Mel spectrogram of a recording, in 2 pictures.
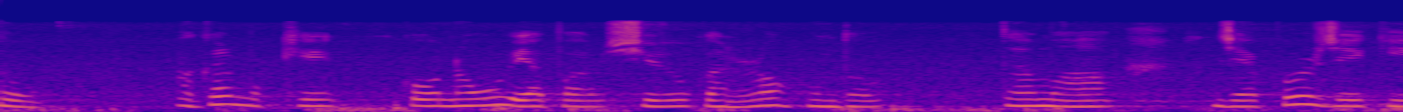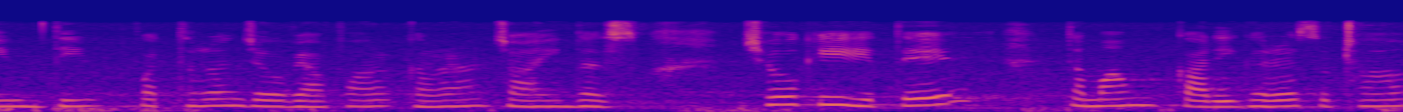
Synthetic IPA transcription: t̪ʰoː | ɐɡəɾmũːkʰekoːnɐũʋijaːpaːɾʃʊɾukɐɾɪɽ̃oɦũːn̆d̪ot̪ɐmã | d͡ʑɛːpʊɾd͡ʑeːkiːmt̪ifɐt̪ʰəɾənɪ̆d͡ʑoːʋjaːfaːɾɡɐɾəɽ̃t͡ɕaːɦĩːn̆d̪əsɪ̥ | t͡ɕʰoːkiɦɪt̪e | t̪ɐmaːmkaːɾiɡəɾəsʊʈʰa

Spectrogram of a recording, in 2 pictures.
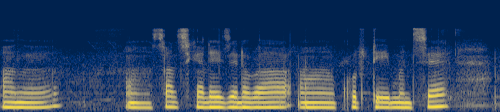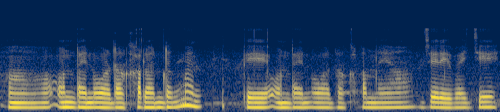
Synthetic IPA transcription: aŋɯ | sansi̥kʰalezenaβa | kʰuɾtijmɯnse | ɔnlajnɔwaɾdaɾkʰalamdɯŋmɯn | b̥eɔnlajnɔwaɾdaɾkʰalamnajazeɾeβajde

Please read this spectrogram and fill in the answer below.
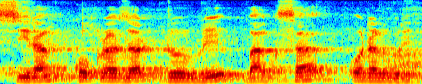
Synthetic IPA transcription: siɾaŋkɔkɾazaɾdubɾibaksa | ɔdalɡuɾi

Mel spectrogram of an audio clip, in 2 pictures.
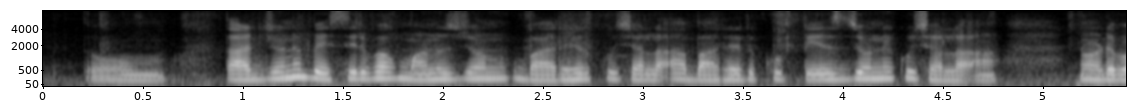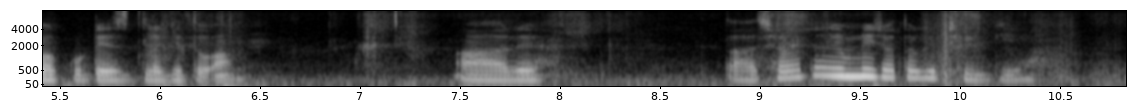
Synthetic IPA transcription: t̪ot̪aɾd͡ʒonːebesiɾbʱaɡmanusd͡ʒonkbaɾɦeɾkut͡ʃala̰ʔabaɾɦeɾkuʈesʈd͡ʒonekut͡ʃala̰ʔanɔɽebakːuʈes̬ʈlaɡit̪ɔ̰ʔa | aɾ | t̪aɾt͡ʃʰaɽat̪oemnid͡ʒɔt̪okiʈʰik̚ɡija

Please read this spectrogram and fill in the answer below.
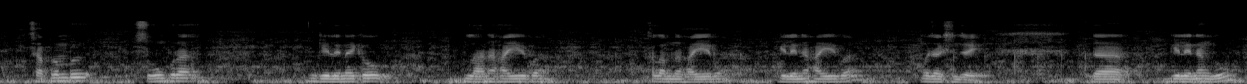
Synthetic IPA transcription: sapɾambɯsubɔŋpɯɾa | ɡelenajkʰaw | lanaɦajeba | kʰalamnaɦajebaɡelenaɦajeba | mɔzaŋsind͡ʒaj | da | ɡelenaŋɡu

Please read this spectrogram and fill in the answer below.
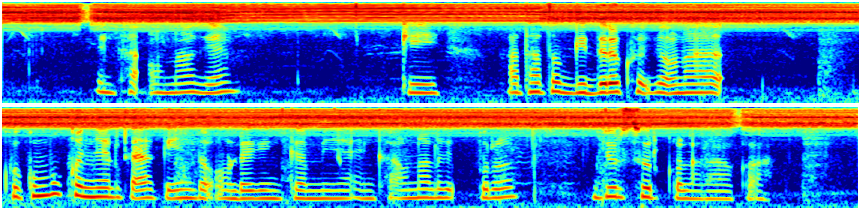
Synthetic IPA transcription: iɲkʰaʔɔnaɡɛ | ki | at̪ʰad̪ɔɡid̪ɾəkʰɔɛc̚kɛɔna | kʰukumukɔɲɛlkaʔakiiɲd̪ɔʔɔɖɛɡiɲkəmijaiɲkʰaʔɔnaləɡit̪̚ˀpuɾɔ | d͡ʒuɾsuɾkɔlaɡawakɔʔa

